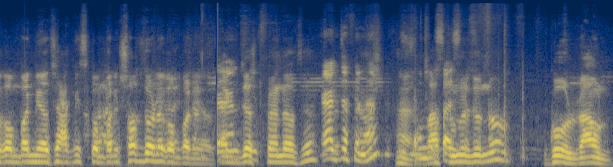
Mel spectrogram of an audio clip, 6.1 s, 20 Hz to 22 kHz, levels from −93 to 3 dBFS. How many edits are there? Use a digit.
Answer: 1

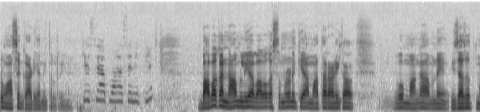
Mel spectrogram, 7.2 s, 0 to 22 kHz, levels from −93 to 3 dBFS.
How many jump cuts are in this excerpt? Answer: 1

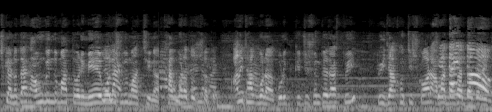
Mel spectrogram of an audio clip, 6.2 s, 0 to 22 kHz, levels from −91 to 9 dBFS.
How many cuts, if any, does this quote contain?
1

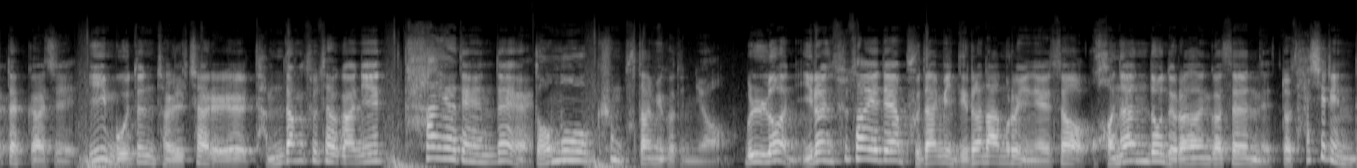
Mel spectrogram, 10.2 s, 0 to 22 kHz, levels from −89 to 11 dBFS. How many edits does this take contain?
0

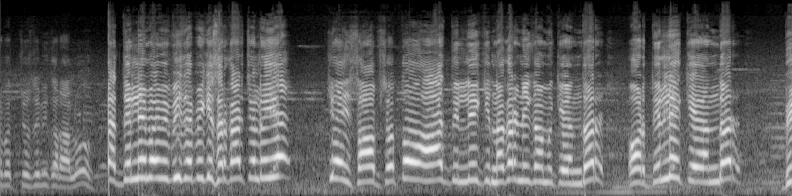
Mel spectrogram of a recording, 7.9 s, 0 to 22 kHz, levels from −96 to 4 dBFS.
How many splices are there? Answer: 2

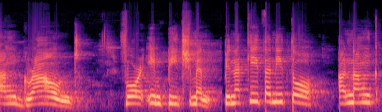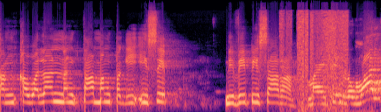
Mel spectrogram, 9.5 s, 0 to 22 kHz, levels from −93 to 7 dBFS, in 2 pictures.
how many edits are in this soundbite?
2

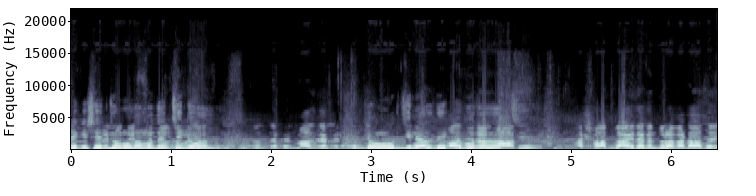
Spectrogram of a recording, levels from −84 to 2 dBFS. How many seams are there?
0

